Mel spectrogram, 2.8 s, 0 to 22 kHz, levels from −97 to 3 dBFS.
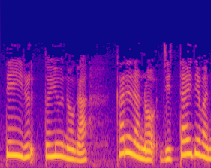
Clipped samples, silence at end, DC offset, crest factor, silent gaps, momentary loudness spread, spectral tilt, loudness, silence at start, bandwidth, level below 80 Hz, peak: under 0.1%; 0 s; under 0.1%; 12 dB; none; 9 LU; -6.5 dB/octave; -13 LUFS; 0.05 s; 6.4 kHz; -54 dBFS; 0 dBFS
